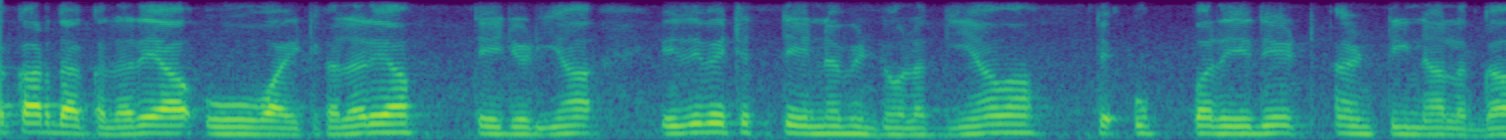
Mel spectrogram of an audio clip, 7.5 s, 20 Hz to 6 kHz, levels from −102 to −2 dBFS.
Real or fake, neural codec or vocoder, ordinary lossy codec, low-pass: real; none; Opus, 32 kbps; 5.4 kHz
